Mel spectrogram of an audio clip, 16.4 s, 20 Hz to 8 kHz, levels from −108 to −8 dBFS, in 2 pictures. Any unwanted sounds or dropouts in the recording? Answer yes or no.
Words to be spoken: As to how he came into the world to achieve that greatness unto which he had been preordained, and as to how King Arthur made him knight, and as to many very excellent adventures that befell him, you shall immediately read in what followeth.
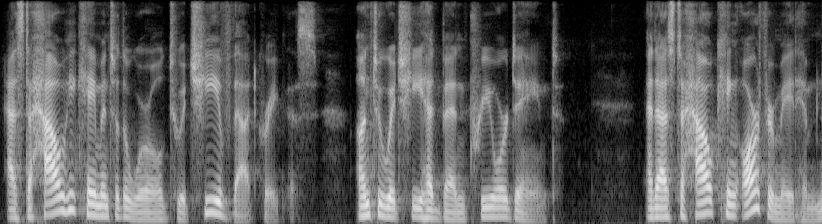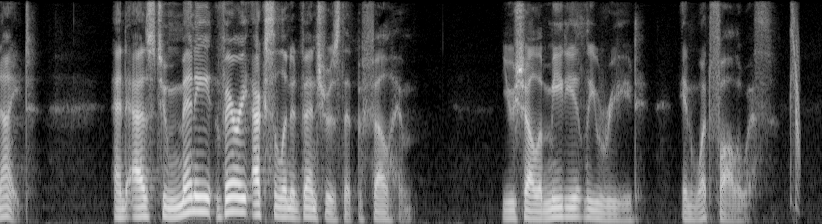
yes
